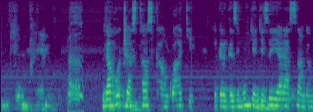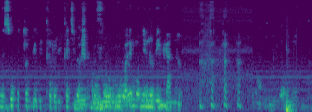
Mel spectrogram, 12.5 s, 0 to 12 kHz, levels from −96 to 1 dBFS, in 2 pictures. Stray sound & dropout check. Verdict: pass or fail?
fail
